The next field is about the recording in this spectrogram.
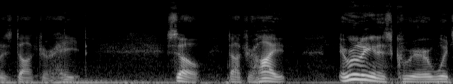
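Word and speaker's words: Haidt: social psychologist jonathan height his name is spelled h-a-i-d-t but he said a lot of people would pronounce it hate and if you're going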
